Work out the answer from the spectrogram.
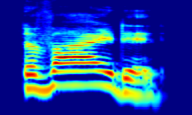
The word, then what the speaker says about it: divided: Divided. Id, id, id. Since it's unstressed, there are many words in which the t or d consonants turn into a flap, because you'll have a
